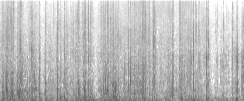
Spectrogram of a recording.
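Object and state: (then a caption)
Beaded embroidered fabric. Fingertips and nails scratch and rub across a large pink cloth laid out flat, covered in dense thread embroidery, sequins and metallic beadwork. The result is a steady, quiet, crinkly scratching and rustling, broken by many short dry clicks and crunches that fade almost instantly.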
